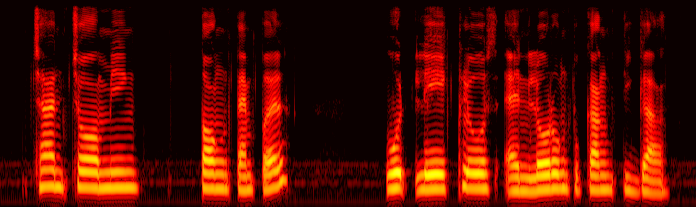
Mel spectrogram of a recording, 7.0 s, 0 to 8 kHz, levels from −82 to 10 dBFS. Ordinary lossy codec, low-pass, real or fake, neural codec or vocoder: none; 7.2 kHz; real; none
